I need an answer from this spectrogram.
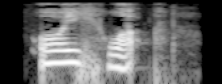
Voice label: fault, Cayuga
